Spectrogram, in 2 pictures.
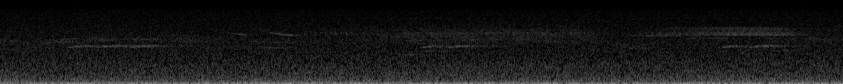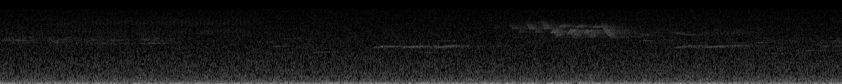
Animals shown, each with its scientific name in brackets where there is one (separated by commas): Tufted Titmouse (Baeolophus bicolor), Black-throated Blue Warbler (Setophaga caerulescens), Ovenbird (Seiurus aurocapilla), Chestnut-sided Warbler (Setophaga pensylvanica), Pine Warbler (Setophaga pinus)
